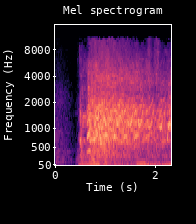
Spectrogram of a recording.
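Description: A person laughing loudly in quick snickering bursts, starting about half a second in after a brief silence.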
